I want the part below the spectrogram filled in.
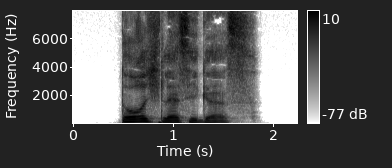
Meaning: strong/mixed nominative/accusative neuter singular of durchlässig
- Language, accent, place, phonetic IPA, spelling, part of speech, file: German, Germany, Berlin, [ˈdʊʁçˌlɛsɪɡəs], durchlässiges, adjective, De-durchlässiges.ogg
